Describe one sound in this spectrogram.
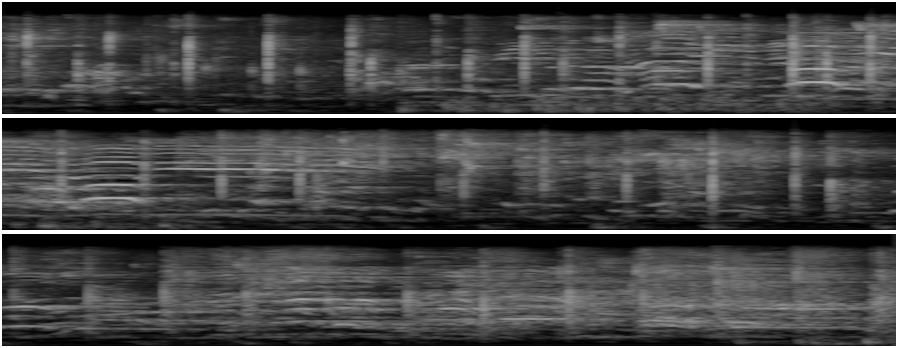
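Spectators murmur and call out in the hall.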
